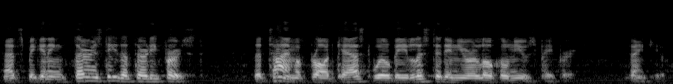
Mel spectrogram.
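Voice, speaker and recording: An American man reading scripted announcements formally and husky-voiced, in vintage 1950s radio style. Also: on the low side, animated. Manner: formal, measured. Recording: muffled vintage radio broadcast, distant.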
